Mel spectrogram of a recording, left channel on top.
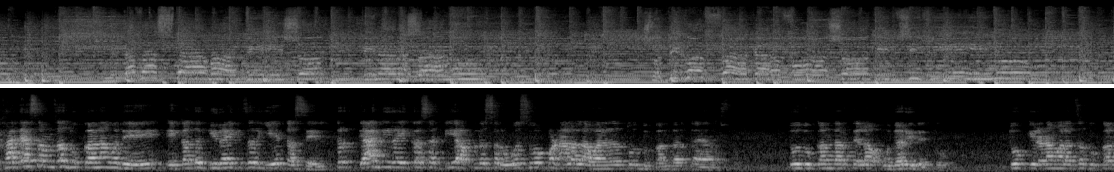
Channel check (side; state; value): both; different; correlation 0.00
